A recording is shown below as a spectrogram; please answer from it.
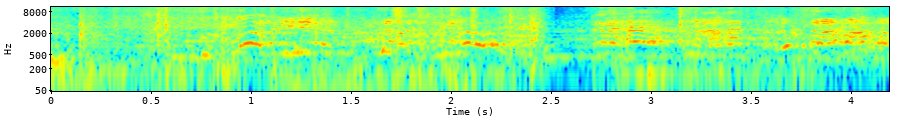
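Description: Young children's voices calling out and shouting as they play a ball game, with a brief break about halfway through.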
